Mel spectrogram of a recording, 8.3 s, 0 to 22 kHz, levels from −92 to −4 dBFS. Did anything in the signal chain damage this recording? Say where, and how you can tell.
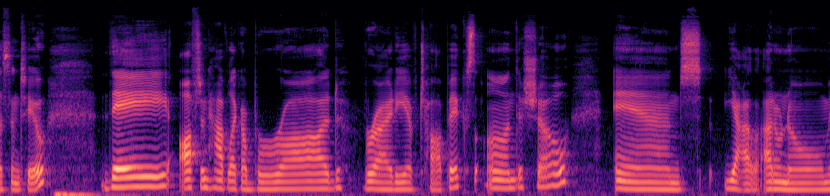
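No, nothing in this speech stood out on listening as damage from any stage of the signal chain.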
